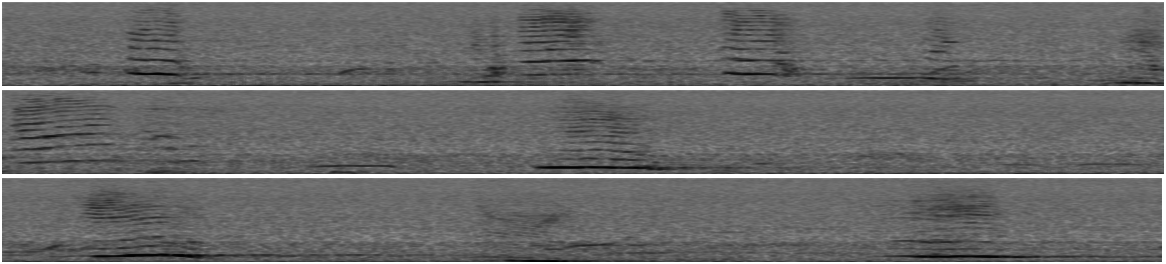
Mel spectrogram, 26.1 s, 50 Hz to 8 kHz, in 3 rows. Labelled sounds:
0.9	1.4	humpback whale, 0.83 to 3.0 kHz
3.9	4.5	humpback whale, 0.83 to 4.8 kHz
5.4	5.9	humpback whale, 0.90 to 5.8 kHz
8.8	9.6	humpback whale, 0.83 to 6.6 kHz
12.9	13.6	humpback whale, 0.80 to 3.7 kHz
18.0	18.7	humpback whale, 0.80 to 4.5 kHz
24.1	24.9	humpback whale, 0.80 to 2.9 kHz

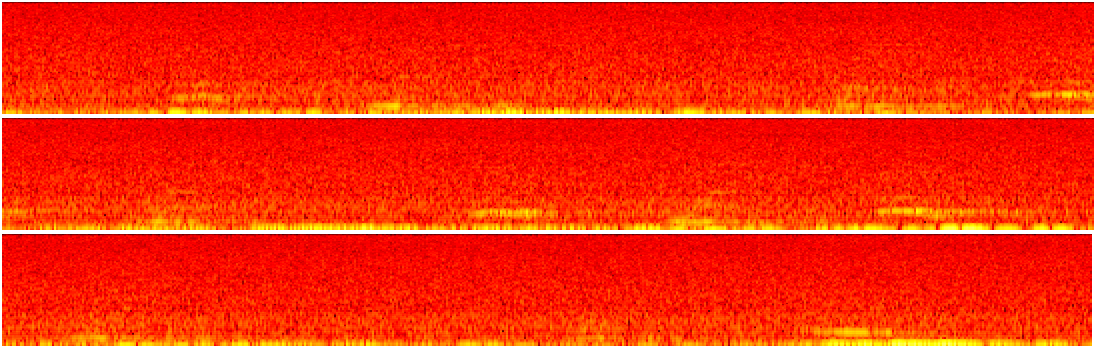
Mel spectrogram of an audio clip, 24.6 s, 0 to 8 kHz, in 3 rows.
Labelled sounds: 6.5	6.8	humpback whale, 2.6 to 2.7 kHz

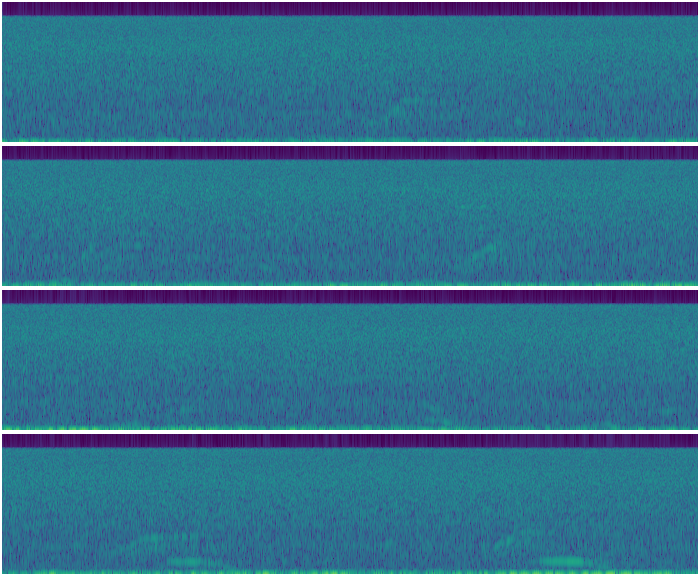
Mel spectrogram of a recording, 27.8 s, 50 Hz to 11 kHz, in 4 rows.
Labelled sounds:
11.8	12.0	humpback whale, 0.86 to 1.1 kHz
22.2	22.5	humpback whale, 0.80 to 0.96 kHz

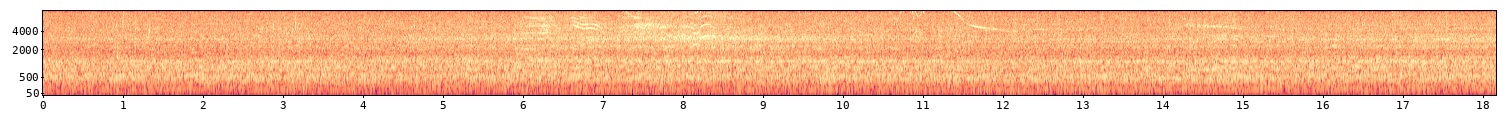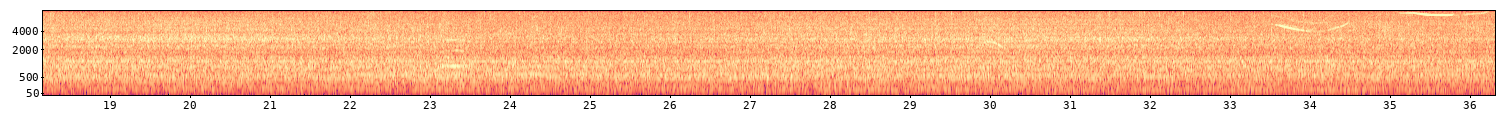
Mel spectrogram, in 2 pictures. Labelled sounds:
6.0	7.0	killer whale, northern resident, 3.7 to 8.0 kHz
11.6	12.2	killer whale, northern resident, 3.9 to 5.0 kHz
14.4	14.8	killer whale, northern resident, 4.5 to 5.0 kHz
23.0	23.4	killer whale, northern resident, 0.78 to 2.0 kHz
29.9	30.2	killer whale, northern resident, 2.3 to 2.8 kHz
33.4	34.5	killer whale, northern resident, 3.9 to 5.4 kHz
35.1	36.3	killer whale, northern resident, 6.8 to 7.9 kHz

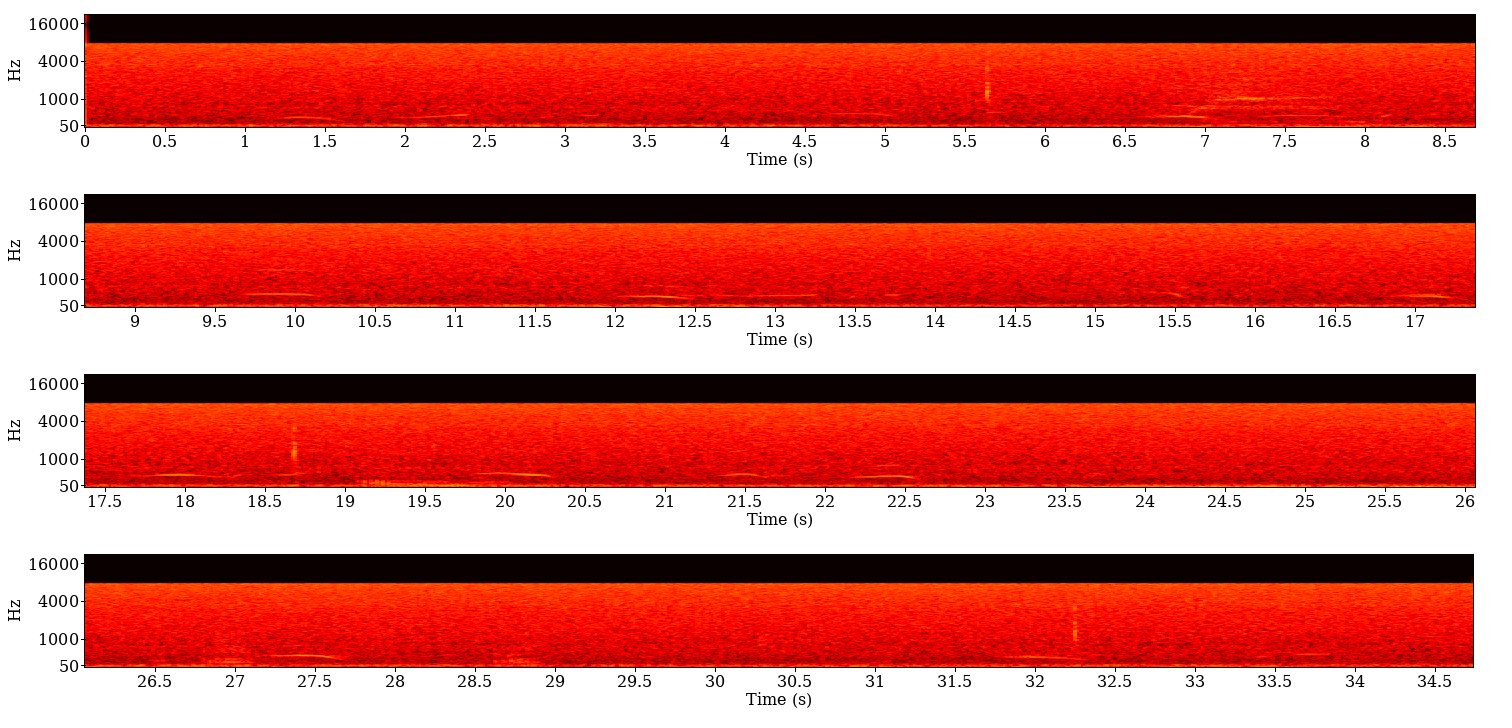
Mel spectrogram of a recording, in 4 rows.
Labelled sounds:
7.1	7.5	humpback whale, 0.90 to 1.2 kHz

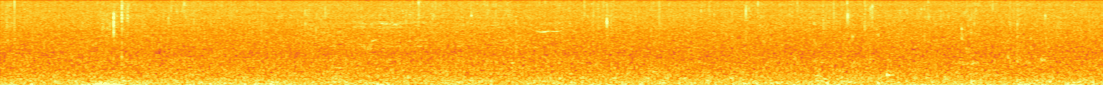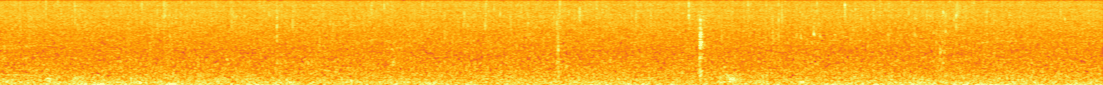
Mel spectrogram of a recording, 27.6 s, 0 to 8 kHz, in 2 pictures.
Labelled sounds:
6.7	7.1	killer whale, Bigg's (transient), 2.4 to 2.6 kHz

